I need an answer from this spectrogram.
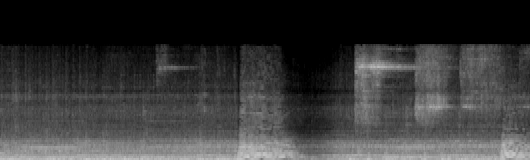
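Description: KAI passenger train's coaches rumbling and clattering past over the rails. The train's horn blows twice, once about halfway through and again, more briefly, near the end.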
